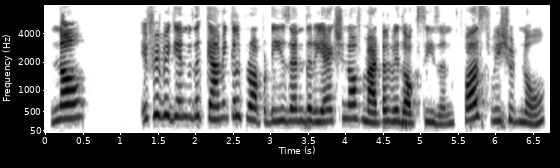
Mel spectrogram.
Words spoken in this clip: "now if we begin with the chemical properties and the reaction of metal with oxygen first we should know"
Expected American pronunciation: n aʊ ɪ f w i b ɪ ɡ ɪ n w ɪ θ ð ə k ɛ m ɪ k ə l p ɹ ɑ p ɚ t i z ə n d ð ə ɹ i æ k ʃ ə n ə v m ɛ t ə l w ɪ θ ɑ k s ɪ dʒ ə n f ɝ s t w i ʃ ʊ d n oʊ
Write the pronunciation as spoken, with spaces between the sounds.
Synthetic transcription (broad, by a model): n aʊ ɪ f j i b ɪ ɡ ɪ n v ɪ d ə k ɛ m ɪ k ə l p ɹ ɑ p ɚ t i z ə n d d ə ɹ i æ k ʃ ə n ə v m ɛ t ə l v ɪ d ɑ k s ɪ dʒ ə n f ɝ s t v i ʃ ʊ d n oʊ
